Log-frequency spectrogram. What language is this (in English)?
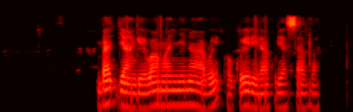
Ganda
